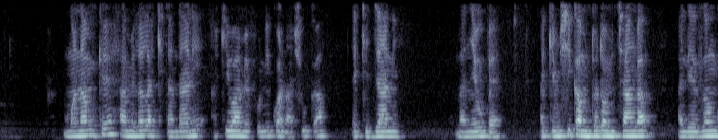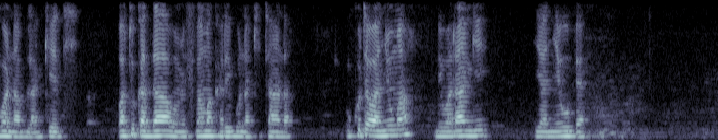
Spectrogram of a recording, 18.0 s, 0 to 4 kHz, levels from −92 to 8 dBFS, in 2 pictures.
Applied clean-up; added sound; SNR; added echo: none; none; none; none.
